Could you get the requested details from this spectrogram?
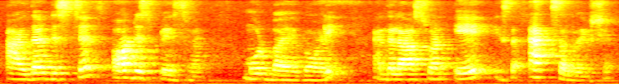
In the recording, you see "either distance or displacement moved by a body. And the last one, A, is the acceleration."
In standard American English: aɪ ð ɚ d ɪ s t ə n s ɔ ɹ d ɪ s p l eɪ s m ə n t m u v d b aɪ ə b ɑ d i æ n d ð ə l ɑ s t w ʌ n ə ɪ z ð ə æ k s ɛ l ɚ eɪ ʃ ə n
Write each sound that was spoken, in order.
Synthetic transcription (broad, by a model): aɪ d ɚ d ɪ s t ə n s ɔ ɹ d ɪ s p l eɪ s m ə n t m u d b aɪ ə b ɑ d i æ n d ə l ɑ s t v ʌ n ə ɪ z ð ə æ k s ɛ l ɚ eɪ ʃ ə n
